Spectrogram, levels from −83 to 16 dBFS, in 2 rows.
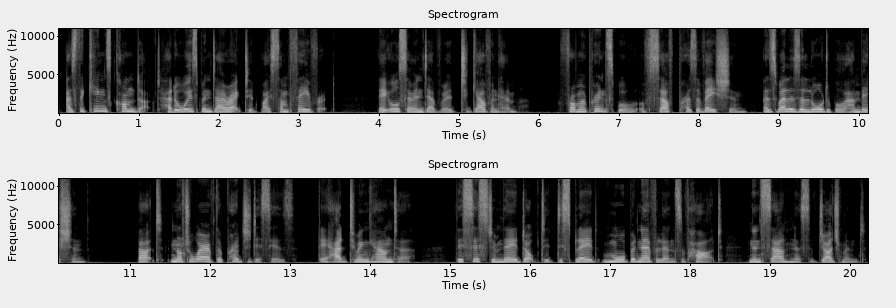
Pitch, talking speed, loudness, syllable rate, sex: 235 Hz, 155 wpm, -21 LUFS, 5.3 syllables/s, female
